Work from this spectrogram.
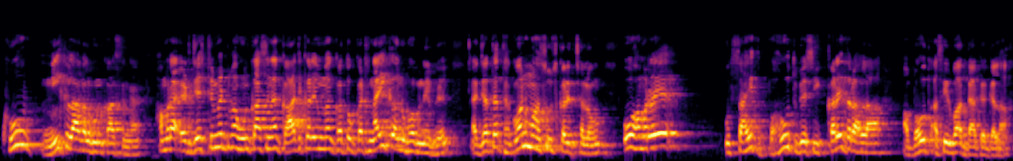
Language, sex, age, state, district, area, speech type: Maithili, male, 45-60, Bihar, Saharsa, urban, spontaneous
